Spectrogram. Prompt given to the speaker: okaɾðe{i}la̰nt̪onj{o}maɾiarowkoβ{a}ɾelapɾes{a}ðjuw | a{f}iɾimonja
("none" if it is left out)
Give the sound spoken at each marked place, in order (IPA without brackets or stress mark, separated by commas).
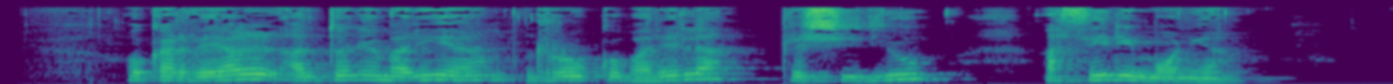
a, o, a, i, θ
